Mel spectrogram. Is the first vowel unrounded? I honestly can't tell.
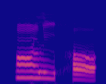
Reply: no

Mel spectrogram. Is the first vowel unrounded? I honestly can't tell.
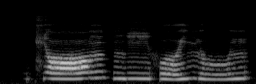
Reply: no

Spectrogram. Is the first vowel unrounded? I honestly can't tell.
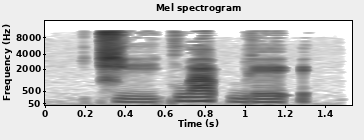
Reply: yes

